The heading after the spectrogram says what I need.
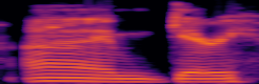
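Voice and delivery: normal talking voice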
